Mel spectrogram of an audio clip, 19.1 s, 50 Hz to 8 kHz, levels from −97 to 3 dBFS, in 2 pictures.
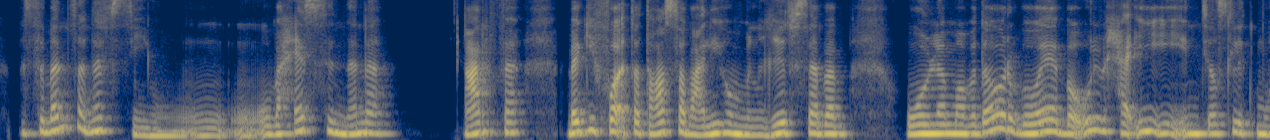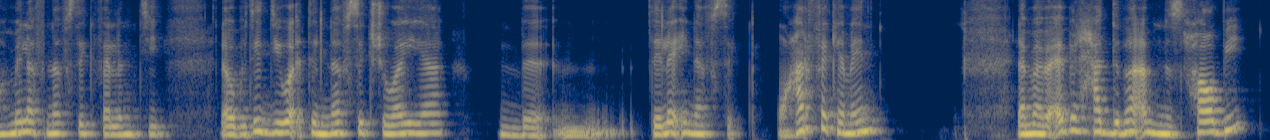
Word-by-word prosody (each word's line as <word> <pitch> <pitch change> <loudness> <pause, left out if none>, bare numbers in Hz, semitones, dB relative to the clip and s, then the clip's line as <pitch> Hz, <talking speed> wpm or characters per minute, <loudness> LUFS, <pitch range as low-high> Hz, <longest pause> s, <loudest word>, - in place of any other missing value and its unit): بس 200 +3 -9
بانسى 285 +7 -1
نفسي 250 - -3
و 150 0 -5 0.3
وباحس 235 +9 -2
إن 200 -4 +3
أنا 195 0 -1 0.5
عارفة 215 +2 0 0.3
باجي 220 +5 +3
في 245 +1 -3
وقت 240 - +2
أتعصّب 215 +1 0
عليهم 190 +3 +4
من 175 -2 -2
غَير 190 +7 +2
سبب، 195 -2 0 0.4
ولمّا 195 +1 +7
بادوّر 230 +9 +1
جوّايا 205 +3 +3
باقول: 235 +5 0
"حقيقي 210 -1 -1
أنتِ 190 0 +3
أصلِك 195 +1 -4
مُهملة 195 +5 +2
في 215 -3 -5
نَفسِك 195 -1 -3
فلا 175 -2 -6
أنتِ 180 0 -3 0.6
لو 175 - +1
بتدّي 210 +4 0
وقت 220 - -1
لنَفسِك 200 +1 -1
شويّة 200 +1 -2 0.4
ب 165 -1 -6 0.9
تلاقي 210 +4 0
نَفسِك." 190 -1 -3
وعارفة 275 +5 -2
كمان، 235 0 +1 1.1
لمّا 190 +1 +7
باقابل 245 +7 +1
حد 230 -4 -1
بقى 220 +3 +2
من 195 -2 +6
أصحابي 225 - 0
200 Hz, 140 wpm, -23 LUFS, 190-225 Hz, 1.1 s, ولمّا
